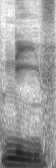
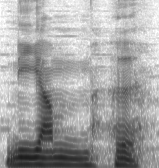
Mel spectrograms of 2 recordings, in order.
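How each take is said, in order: First: The name is said natively, like 'Neeve'. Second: The name is read out letter by letter. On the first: The speaker calls it right. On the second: The speaker calls it wrong.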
